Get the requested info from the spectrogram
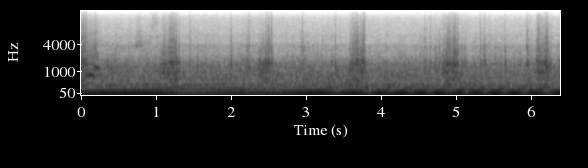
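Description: Car engine and road noise heard from inside the moving car, a loud steady drone, with a short swish about every second and a quarter from the windscreen wipers sweeping a wet screen.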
